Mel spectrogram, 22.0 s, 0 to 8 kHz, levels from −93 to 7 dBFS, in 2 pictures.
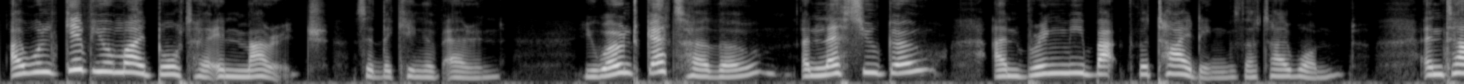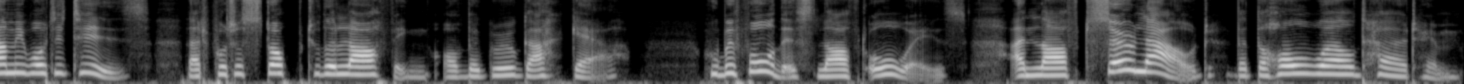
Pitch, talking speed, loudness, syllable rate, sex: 225 Hz, 170 wpm, -19 LUFS, 4.2 syllables/s, female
